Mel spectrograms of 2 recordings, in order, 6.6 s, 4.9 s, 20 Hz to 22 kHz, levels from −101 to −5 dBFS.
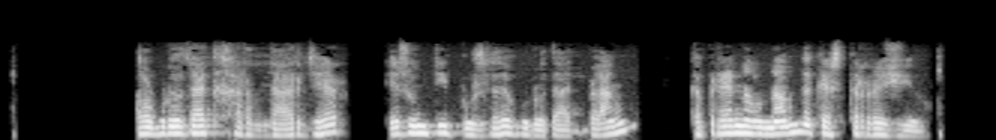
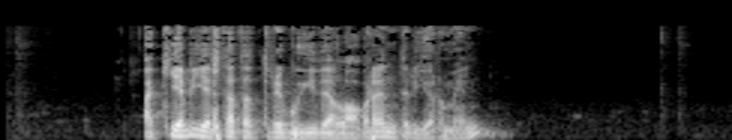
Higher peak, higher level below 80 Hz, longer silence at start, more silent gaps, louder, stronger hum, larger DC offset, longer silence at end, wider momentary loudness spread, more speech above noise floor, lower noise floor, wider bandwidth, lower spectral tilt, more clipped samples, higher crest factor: about the same, -2 dBFS vs -4 dBFS; second, -56 dBFS vs -42 dBFS; about the same, 0.9 s vs 0.95 s; first, 2.33-2.55 s, 4.26-4.59 s vs none; first, -18 LUFS vs -24 LUFS; neither; neither; second, 0.35 s vs 1.65 s; about the same, 10 LU vs 12 LU; first, over 73 dB vs 59 dB; first, under -90 dBFS vs -82 dBFS; second, 7.2 kHz vs 11.5 kHz; first, -7 dB/octave vs -5.5 dB/octave; neither; second, 16 dB vs 22 dB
